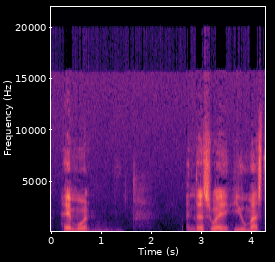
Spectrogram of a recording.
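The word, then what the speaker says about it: ἡμῶν: And then there is a mi, there's an omega, and then there's a nun. So now try and pronounce that one. He. Hemuan. Do you agree? Ha. He. M. Omega N. Hemuan.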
